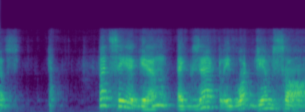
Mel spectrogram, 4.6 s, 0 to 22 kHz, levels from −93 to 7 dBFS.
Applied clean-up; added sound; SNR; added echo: neural separator model SepFormer DNS4.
